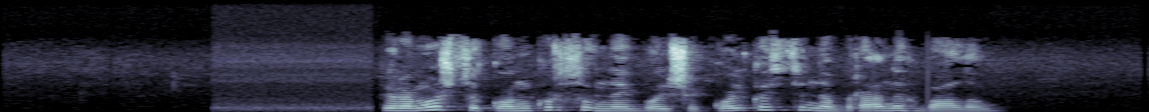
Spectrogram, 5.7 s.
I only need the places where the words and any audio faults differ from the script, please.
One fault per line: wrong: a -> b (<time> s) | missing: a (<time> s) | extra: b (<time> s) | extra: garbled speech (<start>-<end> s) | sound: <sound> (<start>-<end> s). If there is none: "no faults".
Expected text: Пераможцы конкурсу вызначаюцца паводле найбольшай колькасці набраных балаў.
missing: вызначаюцца паводле (3.0 s)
